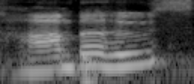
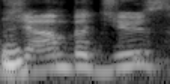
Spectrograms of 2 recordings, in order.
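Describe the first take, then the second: First: Both words begin with an H sound. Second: Both words begin with a J sound.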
